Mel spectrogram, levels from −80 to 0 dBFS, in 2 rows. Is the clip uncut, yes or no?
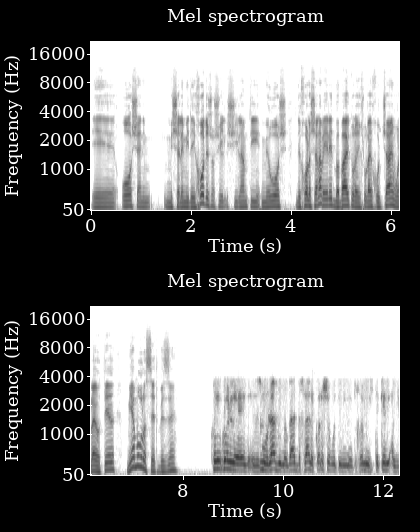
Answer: no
